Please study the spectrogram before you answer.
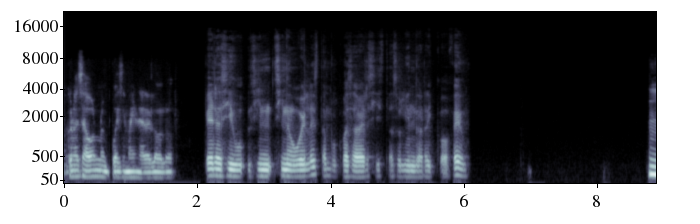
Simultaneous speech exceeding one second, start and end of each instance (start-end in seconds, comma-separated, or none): none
